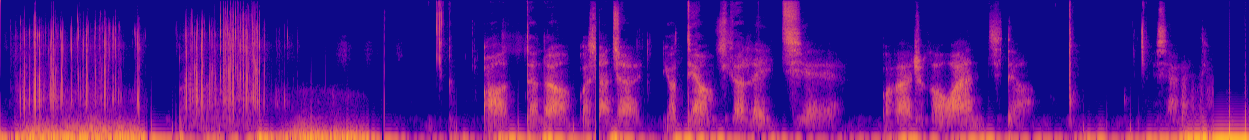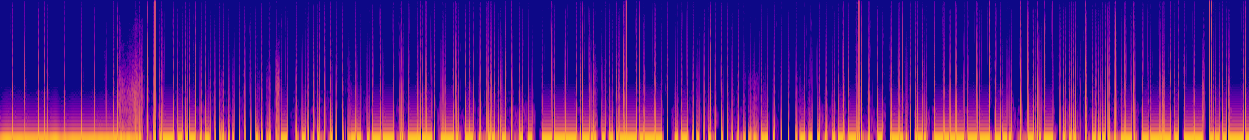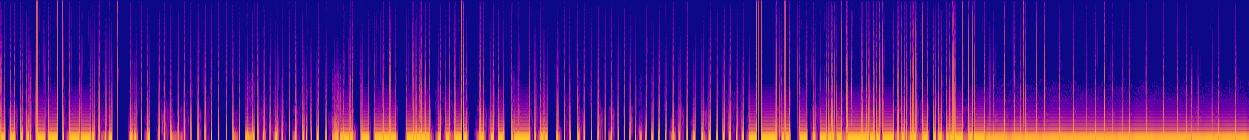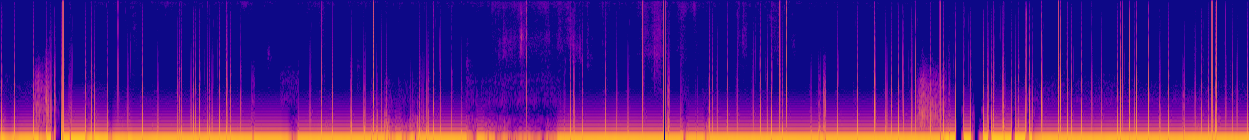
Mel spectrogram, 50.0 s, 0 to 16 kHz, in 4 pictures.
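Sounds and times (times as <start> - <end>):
rubbing and scratching on microphone: 0.0 - 4.0, 4.8 - 8.2, 8.9 - 10.2, 11.4 - 49.9
heavy low rumble: 0.0 - 7.1, 36.2 - 49.6.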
